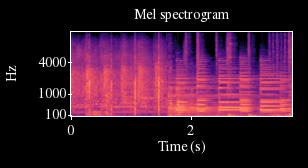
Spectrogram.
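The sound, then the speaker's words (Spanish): A burst of audience applause for secondary-school students at a French international school in the Canary Islands, dense clapping for about a second and a half, then fading as a loud musical jingle with sustained tones starts and takes over. “Bueno, pues familia, eh, tenemos que parar porque además tienen que seguir con el, colegio y el día a día y el instituto eh, eh, y, se van a ir con un aplauso de toda esta gente, incluyendo a mí.”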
